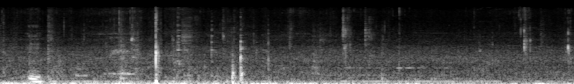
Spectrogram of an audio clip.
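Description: Eating by hand: crispy pork tenderloin being torn apart and chewed, with scattered small crackles and clicks and one sharp click about one and a half seconds in, over a steady low hum.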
